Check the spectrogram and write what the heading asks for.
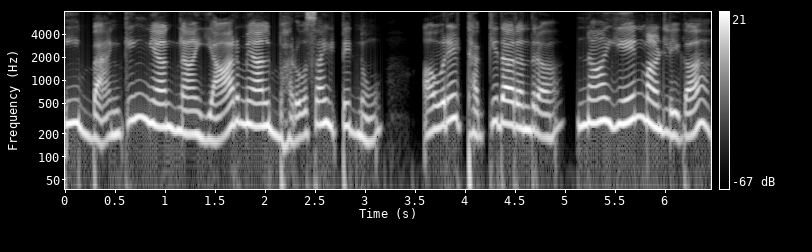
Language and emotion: Kannada, sad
